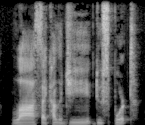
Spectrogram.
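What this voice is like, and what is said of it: Mock French accent. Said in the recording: “that is as good as my French accent gets”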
